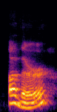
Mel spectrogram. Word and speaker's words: other: So in the word other, we have first syllable stress. So the is long and the there is short. It's kind of funny because in this word, the long syllable is represented by 1 letter and the short syllable has 4 letters. So it might not be like you think.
